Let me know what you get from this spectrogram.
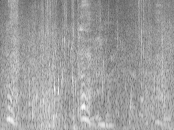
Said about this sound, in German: Fangt die Leine und zieht das Boot etwas auf den Strand, ja?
